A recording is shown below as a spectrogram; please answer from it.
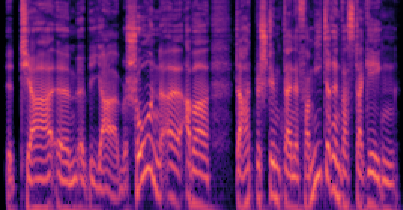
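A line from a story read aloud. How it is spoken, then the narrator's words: Stammering. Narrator (German): stammelte Victor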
